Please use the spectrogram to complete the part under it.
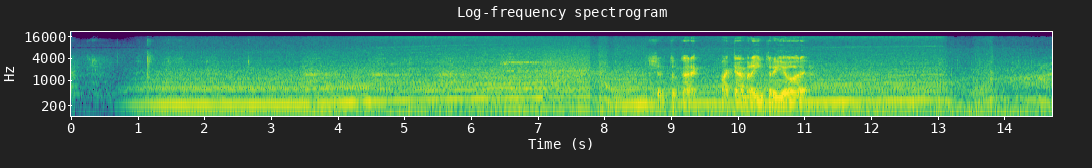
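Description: A car engine hums steadily, rising slowly in pitch as the car speeds up.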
